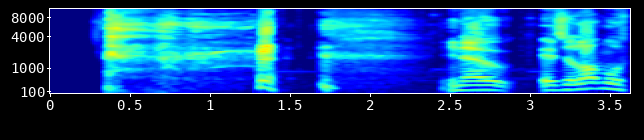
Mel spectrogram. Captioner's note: laughter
